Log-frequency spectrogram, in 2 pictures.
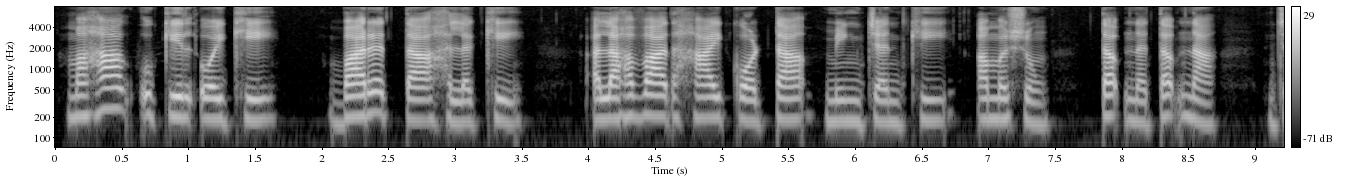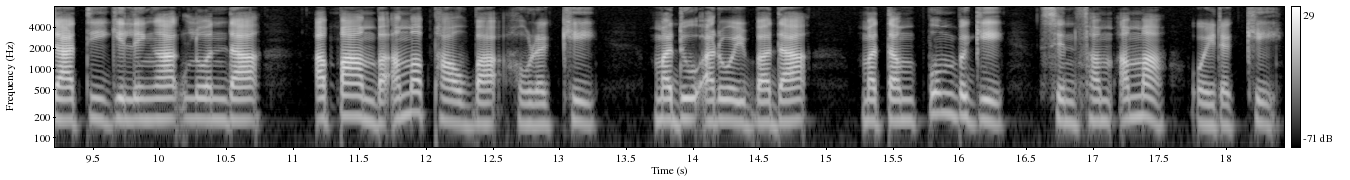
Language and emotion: Manipuri, neutral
